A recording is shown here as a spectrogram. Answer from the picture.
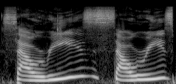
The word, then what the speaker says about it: Saoirse: It's spelled S-A-O-I-R-S-E. I was like, Saoirse, but no, it's actually Saoirse.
